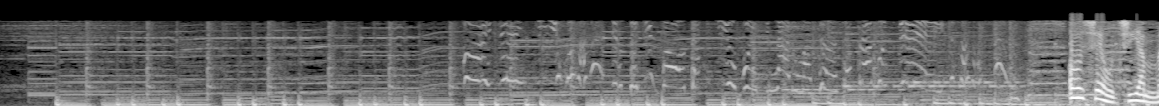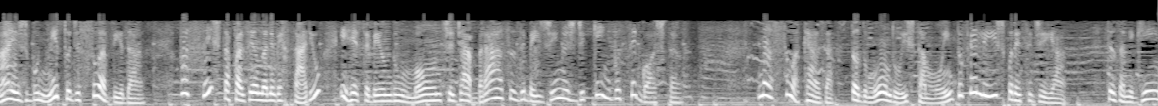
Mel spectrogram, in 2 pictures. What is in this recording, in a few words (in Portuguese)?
Neutro Criança Feminino; Aniversário Infantil; Telemensagens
